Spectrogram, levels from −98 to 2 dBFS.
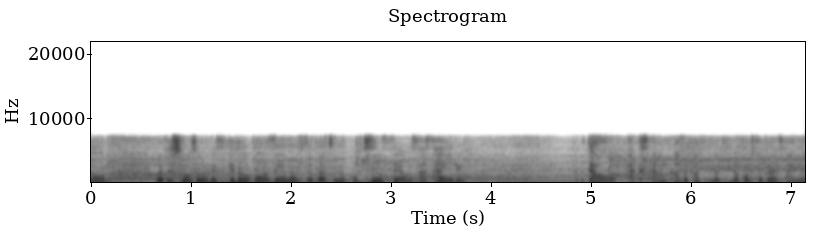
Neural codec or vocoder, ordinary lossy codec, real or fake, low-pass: codec, 16 kHz, 8 kbps, FunCodec, trained on LibriTTS, 25 frames a second; none; fake; 7.2 kHz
